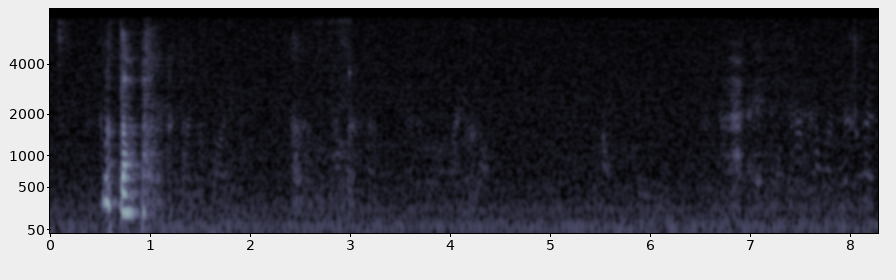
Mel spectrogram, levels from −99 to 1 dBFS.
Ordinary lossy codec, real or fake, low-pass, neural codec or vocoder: none; real; 7.2 kHz; none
